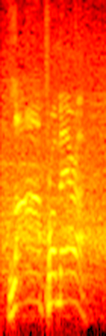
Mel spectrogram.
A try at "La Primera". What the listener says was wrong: You need to roll your R's a little bit on that, man. La Primera.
